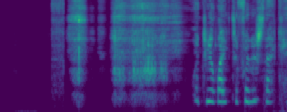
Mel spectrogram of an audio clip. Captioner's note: sniffling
